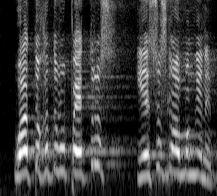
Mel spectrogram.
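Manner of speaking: loud, high preaching at full force; fiery preaching. Acted. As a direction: preach it hard to the congregation.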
